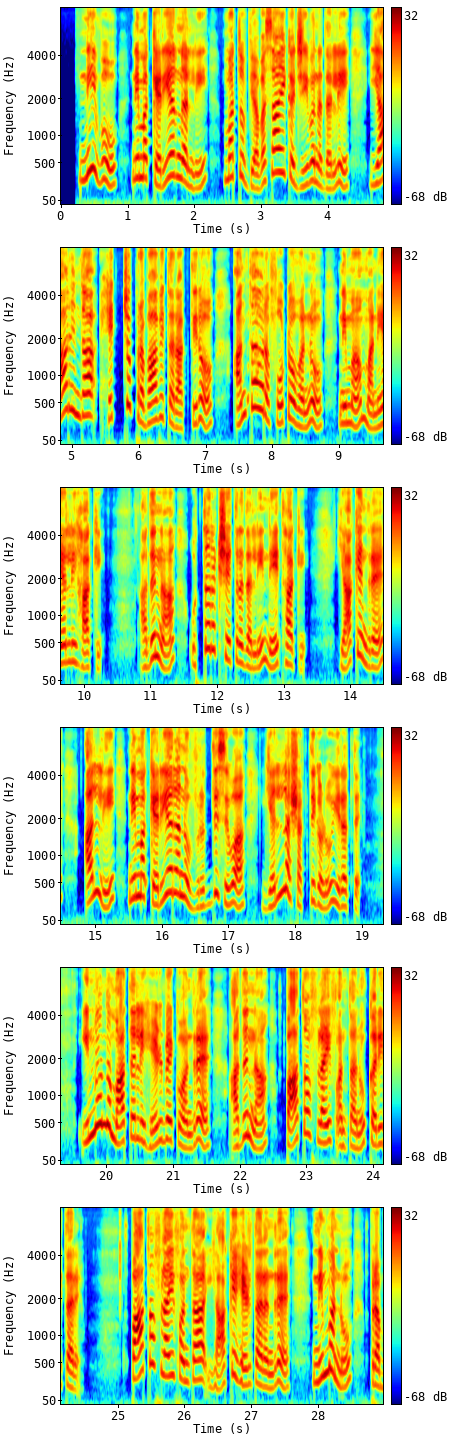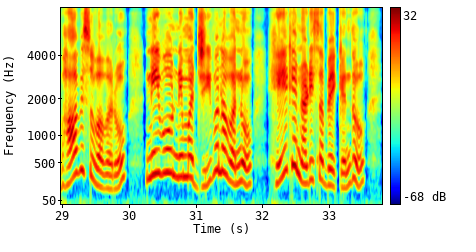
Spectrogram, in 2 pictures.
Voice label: narration, kannada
